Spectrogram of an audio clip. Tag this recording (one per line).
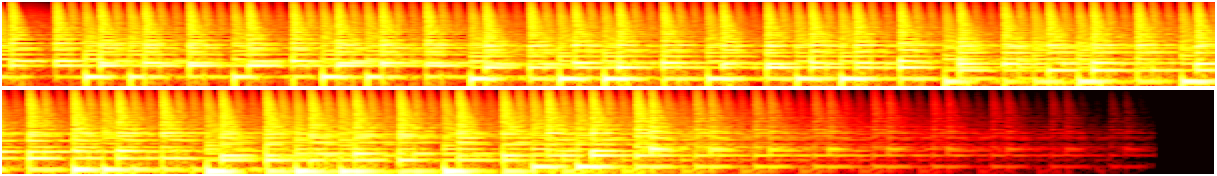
keys
house
trance
uplifting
